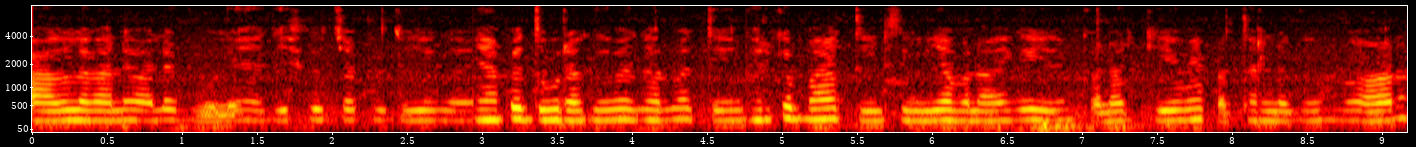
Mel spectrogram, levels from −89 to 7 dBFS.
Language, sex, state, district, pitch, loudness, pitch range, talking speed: Hindi, female, Maharashtra, Pune, 195 Hz, -29 LUFS, 190-205 Hz, 195 wpm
